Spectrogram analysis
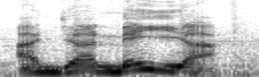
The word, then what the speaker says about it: Anjaneya: sebagai Putra Anjani Hanoman dipanggil anjaneya diucapkan anjaneya yang secara harfiah berarti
